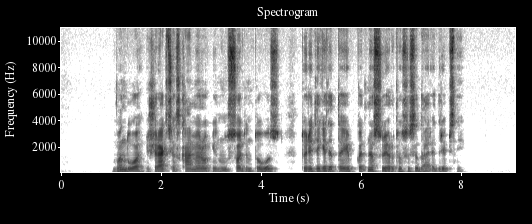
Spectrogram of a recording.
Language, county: Lithuanian, Vilnius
